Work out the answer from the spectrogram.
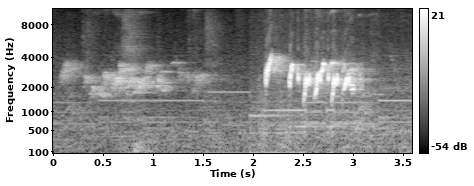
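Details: Red-whiskered bulbul of the Sông Kôn song type, played to train juvenile birds for singing contests: a low, soft warbling passage followed by a crisp, fast run of bright chirps lasting about a second.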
